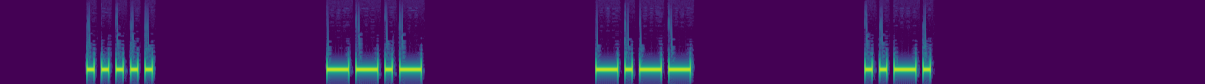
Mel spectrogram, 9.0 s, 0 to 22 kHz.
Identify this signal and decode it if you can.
Morse code, heard as a keyed tone, about 23 wpm, spaced as for 6 wpm, 700 Hz. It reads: 5QYF
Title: USA Call Signs - 6 Characters - 8x Character Spacing - 22wpm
